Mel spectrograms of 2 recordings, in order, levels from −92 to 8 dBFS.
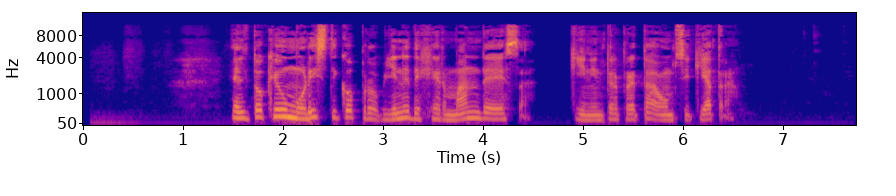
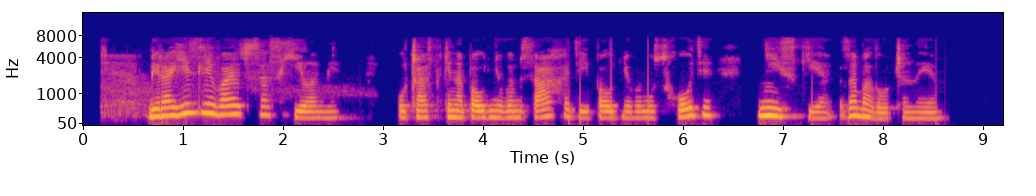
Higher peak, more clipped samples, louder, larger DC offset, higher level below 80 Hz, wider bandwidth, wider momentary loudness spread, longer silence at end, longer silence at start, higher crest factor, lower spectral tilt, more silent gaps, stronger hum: about the same, 0 dBFS vs -2 dBFS; neither; second, -21 LUFS vs -17 LUFS; neither; second, -62 dBFS vs -56 dBFS; first, 11.5 kHz vs 7.8 kHz; about the same, 14 LU vs 13 LU; first, 1.2 s vs 0.6 s; first, 1 s vs 0.2 s; first, 26 dB vs 16 dB; second, -2 dB/octave vs -6.5 dB/octave; second, none vs 2.96-3.14 s, 6.59-6.73 s; neither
